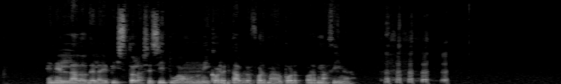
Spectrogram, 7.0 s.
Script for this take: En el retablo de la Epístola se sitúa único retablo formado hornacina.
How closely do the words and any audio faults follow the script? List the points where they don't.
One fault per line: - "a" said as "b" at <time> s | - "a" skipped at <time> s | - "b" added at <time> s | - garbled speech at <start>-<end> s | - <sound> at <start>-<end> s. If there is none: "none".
- "retablo" said as "lado" at 0.9 s
- "un" added at 2.3 s
- dropout at 2.8-2.8 s
- "por" added at 3.6 s
- laugh at 4.7-5.6 s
